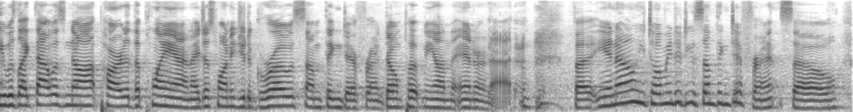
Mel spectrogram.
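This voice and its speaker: A woman talks in a normal speaking voice. Her pitch is medium. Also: ordinary pitch variation, fairly quick pace. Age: 30s. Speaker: content creator and farmer. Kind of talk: interview conversation. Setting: stage with audience at a convention.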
